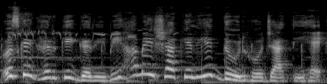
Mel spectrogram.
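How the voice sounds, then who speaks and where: Calm woman narrating a kids' cartoon. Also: sits high, measured pace, soft background music. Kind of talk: storybook narration for children.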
